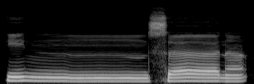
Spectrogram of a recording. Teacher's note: نون کے اوپر اخفا ہوگا، آواز ناک میں جائے گی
